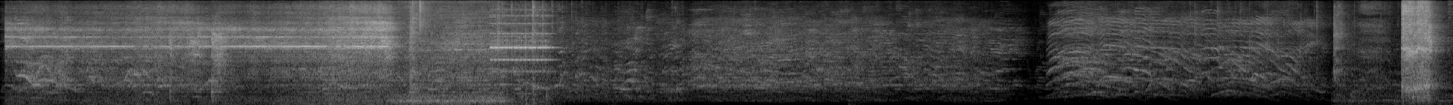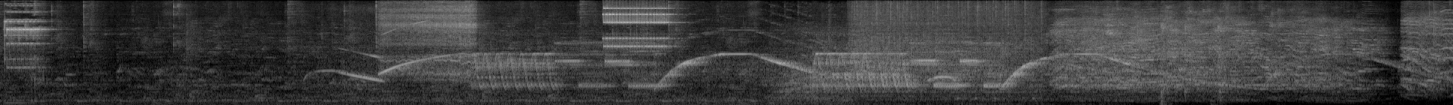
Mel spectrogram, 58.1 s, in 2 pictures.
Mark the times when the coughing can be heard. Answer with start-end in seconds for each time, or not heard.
3.4-4.7, 26.6-28.7, 52.2-53.8.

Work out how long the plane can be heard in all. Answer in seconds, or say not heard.
10 s.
